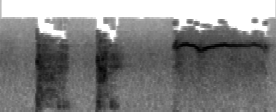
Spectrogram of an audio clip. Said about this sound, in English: Look, I'll cough twice, like this. And you whistle back. That way, we'll know it's us.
